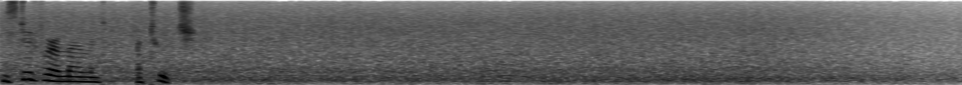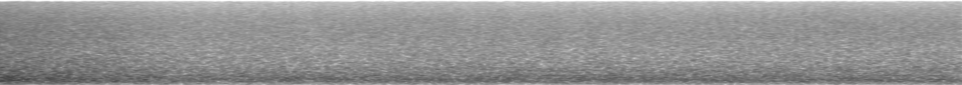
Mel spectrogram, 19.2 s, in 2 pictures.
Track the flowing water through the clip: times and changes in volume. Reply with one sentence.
You can hear the flowing water from 0.0 to 19.2 s, getting quieter.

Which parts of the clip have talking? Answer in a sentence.
The talking can be heard from 0.0 to 2.1 s.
